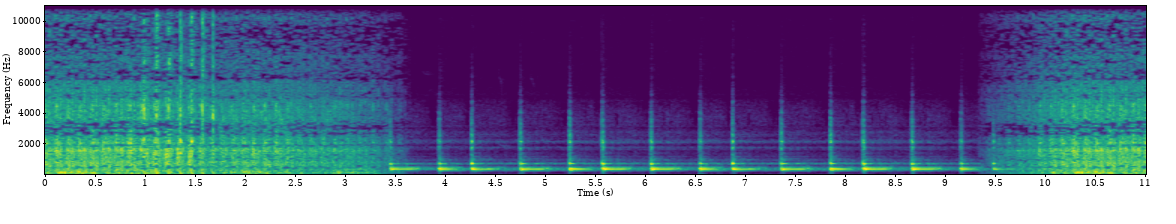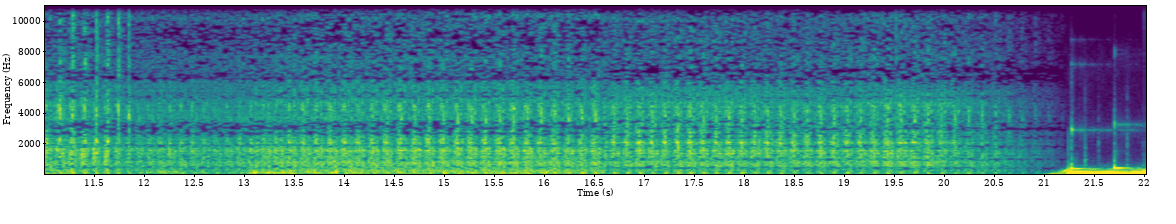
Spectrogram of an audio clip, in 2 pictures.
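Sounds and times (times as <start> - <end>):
toy tractor engine chugging: 0.0 - 3.6, 9.4 - 21.1.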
